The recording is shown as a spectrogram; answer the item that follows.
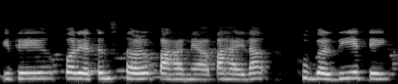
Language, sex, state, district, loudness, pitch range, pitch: Marathi, male, Maharashtra, Dhule, -15 LUFS, 255-275 Hz, 265 Hz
